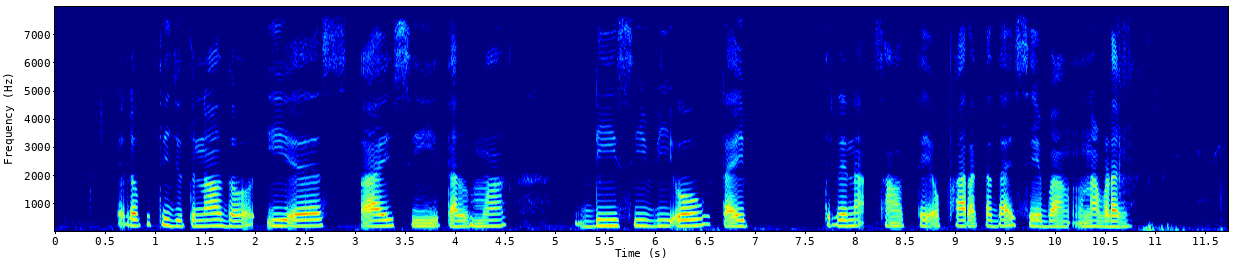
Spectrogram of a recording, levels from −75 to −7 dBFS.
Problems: none marked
